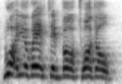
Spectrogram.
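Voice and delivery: loud, booming coach call; loud sports teacher shout; Bulk's voice. Shown as a demonstration. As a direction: call the team on like Bulk. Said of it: "Mister Bulk's voice".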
